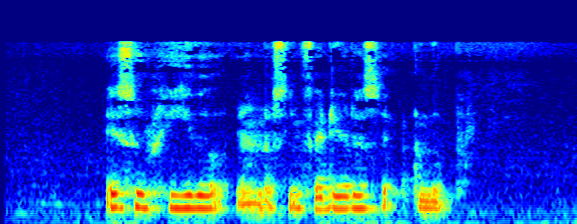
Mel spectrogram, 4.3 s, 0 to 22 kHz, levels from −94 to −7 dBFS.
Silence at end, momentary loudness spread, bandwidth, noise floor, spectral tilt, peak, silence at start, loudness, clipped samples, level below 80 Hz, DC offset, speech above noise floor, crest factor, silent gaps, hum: 0.95 s; 8 LU; 12 kHz; -64 dBFS; -5.5 dB/octave; -10 dBFS; 0.8 s; -26 LUFS; under 0.1%; -66 dBFS; under 0.1%; 39 dB; 16 dB; none; none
